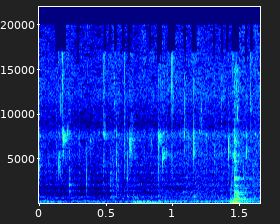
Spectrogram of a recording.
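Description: Garlic sizzles in a hot pan as the first step of a Philippine dish cooked in Palau: a soft, quiet crackle with small pops and an occasional stir, and no one speaking.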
